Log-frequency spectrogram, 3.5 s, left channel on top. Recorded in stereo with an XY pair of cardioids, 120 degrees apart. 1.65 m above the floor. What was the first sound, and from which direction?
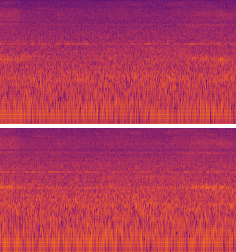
Running water, 35° right.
